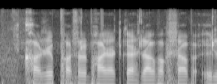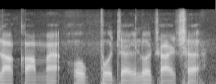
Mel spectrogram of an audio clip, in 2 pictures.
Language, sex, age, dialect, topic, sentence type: Maithili, male, 60-100, Angika, agriculture, statement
